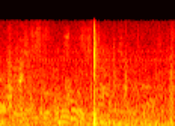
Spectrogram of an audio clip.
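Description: A football struck once during a footnet rally: a single sharp thud about a second in, over faint voices of players.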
